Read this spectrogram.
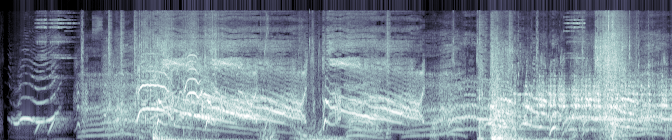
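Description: Chomping and crunching effects sound again and again as prey is eaten.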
